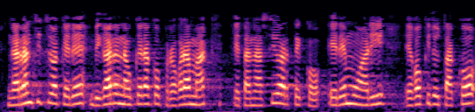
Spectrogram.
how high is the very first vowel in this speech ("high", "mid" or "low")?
low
